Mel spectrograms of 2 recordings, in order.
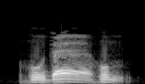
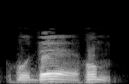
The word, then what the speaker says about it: هداهم: ليس عليك هداهم، أمال هداهم الإمام حمزة والكسائي وخلف، وقللها الإمام ورش وكذلك أبو عمرو، فيصير النطق بها فتحا هداهم، تقليلا هداهم، بالإمالة المحضة هداهم هكذا.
